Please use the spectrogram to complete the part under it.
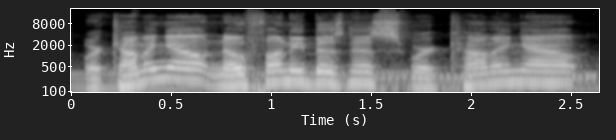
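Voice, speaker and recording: A man's voice: high voice, expressive, brisk, voice pushed up. A man playing an angry male federal agent in a tabletop game, insistent and indignant. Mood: wary, insistent. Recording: music playing behind the voice.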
